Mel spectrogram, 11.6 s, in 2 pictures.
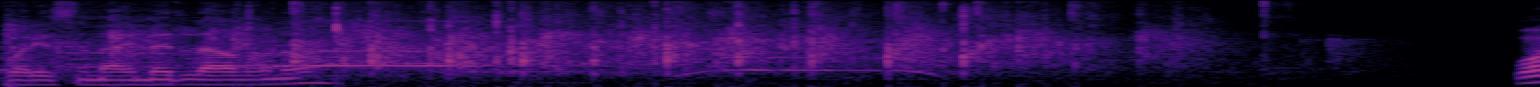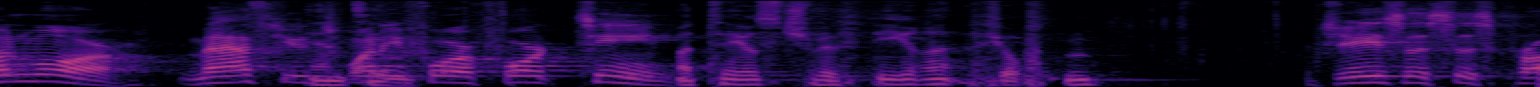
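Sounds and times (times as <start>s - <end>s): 
speech: 0.0s - 1.4s, 5.7s - 10.0s, 10.8s - 11.5s
audience applause: 0.0s - 5.1s.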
